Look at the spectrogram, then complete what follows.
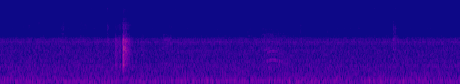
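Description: Steady low roar of airliner cabin noise in flight, heard from inside the cabin. A single sharp click comes about one and a half seconds in, and a faint short high chirp comes near the middle.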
